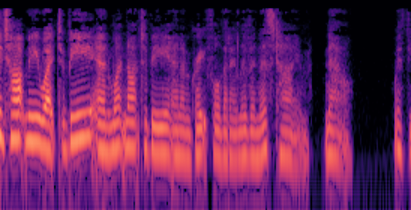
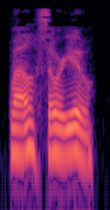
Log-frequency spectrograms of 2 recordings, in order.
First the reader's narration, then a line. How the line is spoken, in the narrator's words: Vincent said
